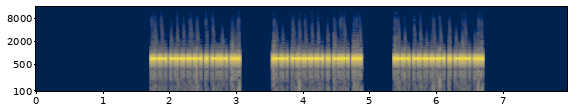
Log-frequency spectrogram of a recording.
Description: Morse code, heard as a keyed tone, about 51 wpm, 700 Hz. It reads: W0EKS W0EKS W0EKS
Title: USA Call Signs - 5 Characters - Repeated 3x - 50wpm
